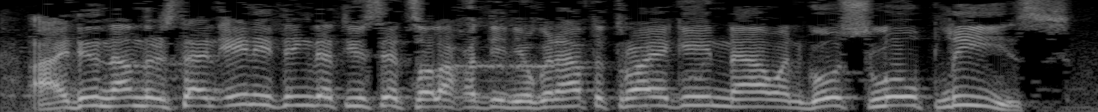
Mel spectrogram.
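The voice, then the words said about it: Speaks with a noticeable accent. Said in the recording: “I have an accent, remember?”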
